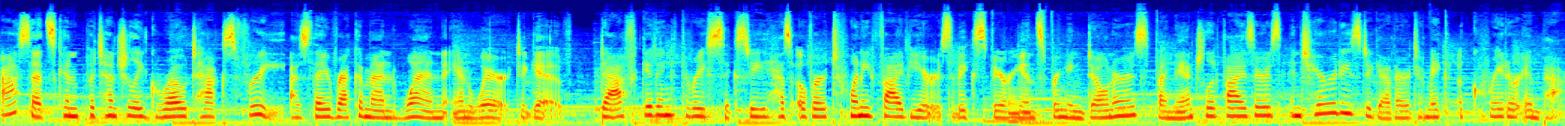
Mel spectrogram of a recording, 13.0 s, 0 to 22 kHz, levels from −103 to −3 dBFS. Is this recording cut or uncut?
uncut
